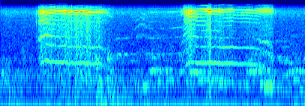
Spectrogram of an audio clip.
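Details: A domestic shorthair cat at an adoption shelter gives two drawn-out meows, each lasting about a second, with a steady harmonic tone.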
